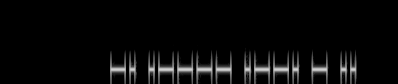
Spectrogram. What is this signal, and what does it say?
Morse code, heard as a keyed tone, about 25 wpm, 700 Hz. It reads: N1PTI
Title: USA Call Signs 25wpm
